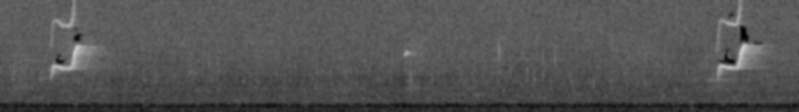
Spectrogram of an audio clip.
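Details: Pacific-slope Flycatcher in Washington State gives two high, sharply rising slurred 'pseet' calls about six seconds apart, with a couple of faint ticks in a quiet background.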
